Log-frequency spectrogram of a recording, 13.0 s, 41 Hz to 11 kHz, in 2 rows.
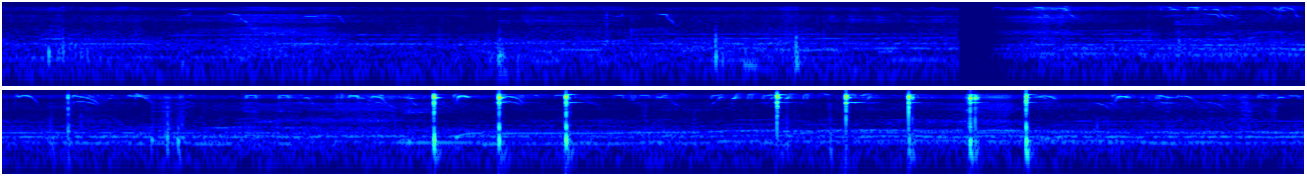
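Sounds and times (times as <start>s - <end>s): hatchet striking metal tent peg: 8.6s - 9.5s, 10.3s - 11.8s.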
